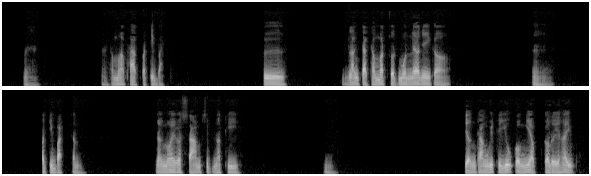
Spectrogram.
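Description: A middle-aged man speaks calmly and close up, in short phrases with pauses.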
